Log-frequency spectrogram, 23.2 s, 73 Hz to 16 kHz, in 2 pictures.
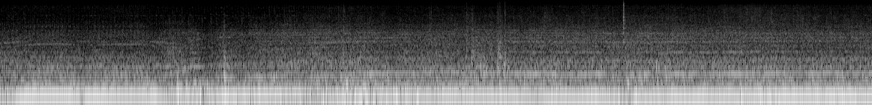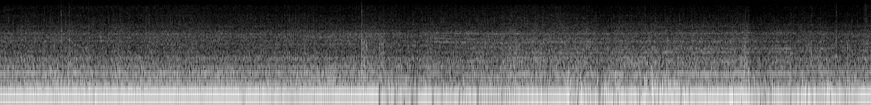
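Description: Citroën 2CV6's air-cooled flat-twin engine running as the car drives along. It is heard inside the open, doorless bodyshell. The engine note rises a few seconds in, then holds steady.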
